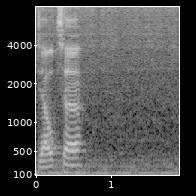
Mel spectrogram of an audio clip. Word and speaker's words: delta: And that's um that's pronounced delta deltay over delta x. And um um delta delta is just a Greek letter and it means um we use it in math is we mean change.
